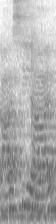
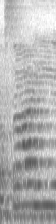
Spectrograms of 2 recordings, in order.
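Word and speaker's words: açaí: Okay, so today I'm going to make an acai bowl or acai. It just depends on, so many different ways you can pronounce it, but I do pronounce it acai, but some people pronounce it acai.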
